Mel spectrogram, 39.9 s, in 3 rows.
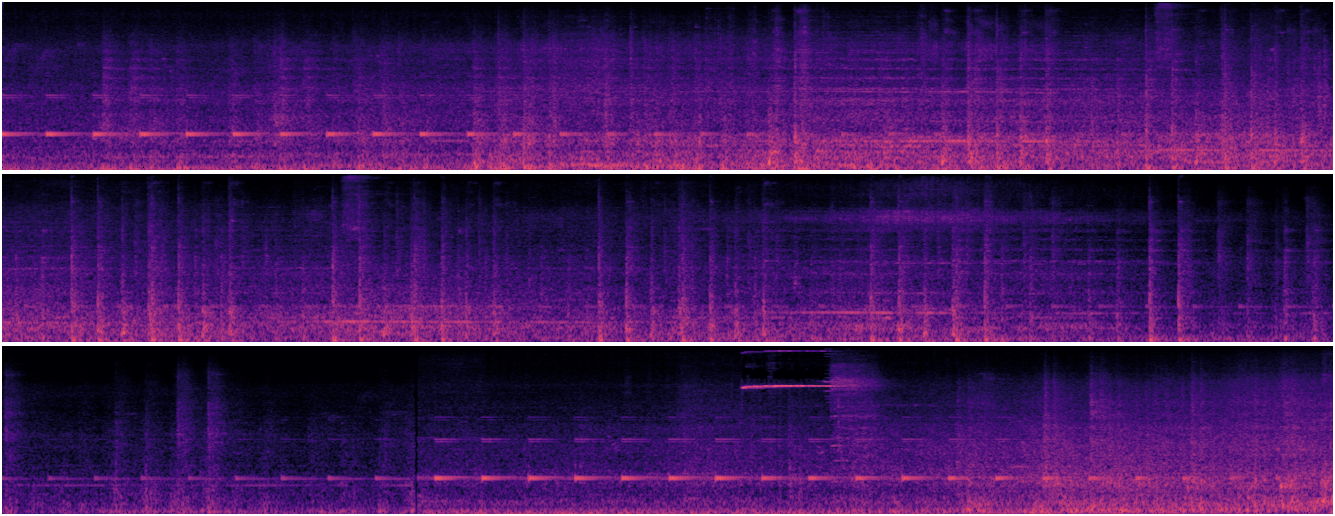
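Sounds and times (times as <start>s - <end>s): train wheels clattering over joints: 2.6s - 29.4s.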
